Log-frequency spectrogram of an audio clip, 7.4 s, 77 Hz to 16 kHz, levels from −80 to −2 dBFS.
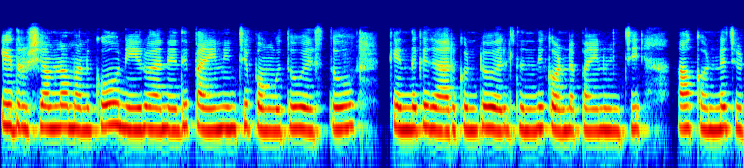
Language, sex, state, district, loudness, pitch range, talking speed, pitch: Telugu, female, Andhra Pradesh, Krishna, -14 LUFS, 260-275 Hz, 135 wpm, 270 Hz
